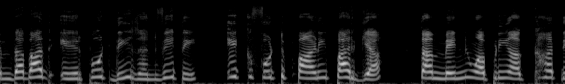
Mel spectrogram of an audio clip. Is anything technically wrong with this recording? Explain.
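No technical faults are present.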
